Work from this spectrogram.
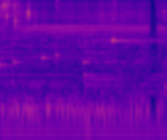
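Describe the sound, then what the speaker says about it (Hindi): Water from a small spoon trickles into a coffee and sugar mixture, soft close-up drips and liquid sounds, faint and brief, with no talk. "अब इसमें मैं छोटी चम्मच पानी डालूँगी।"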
